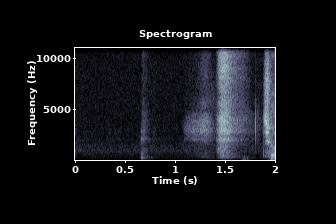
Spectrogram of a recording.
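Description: A man's short, sharp intake of breath about a second and a half in, framed by faint mouth clicks, in a pause before he goes on speaking.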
